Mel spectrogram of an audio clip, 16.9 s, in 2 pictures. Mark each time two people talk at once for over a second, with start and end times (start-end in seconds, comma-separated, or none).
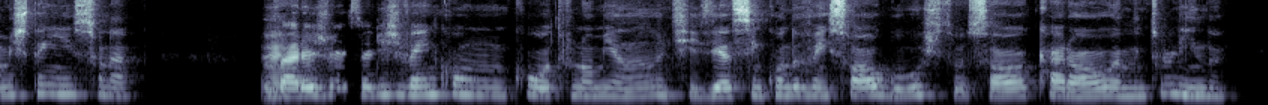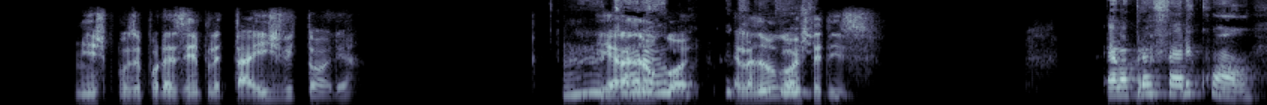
12.5-13.9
